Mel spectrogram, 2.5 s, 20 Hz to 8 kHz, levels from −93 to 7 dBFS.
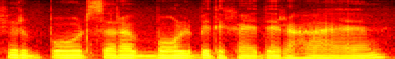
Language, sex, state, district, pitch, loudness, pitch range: Hindi, male, Arunachal Pradesh, Papum Pare, 105 Hz, -17 LUFS, 105-110 Hz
